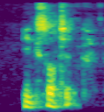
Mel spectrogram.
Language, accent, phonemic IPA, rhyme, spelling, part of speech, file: English, Southern England, /ɪɡˈzɒtɪk/, -ɒtɪk, exotic, adjective / noun, LL-Q1860 (eng)-exotic.wav
- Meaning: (adjective) 1. Foreign, especially in an exciting way 2. Foreign, especially in an exciting way.: Non-native to the ecosystem 3. Foreign, especially in an exciting way.: extraterrestial, alien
